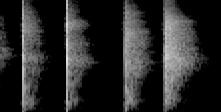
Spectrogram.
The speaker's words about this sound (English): Okay, that was. I don't think we're both supposed to clap. I think one of us was. Anyway, right? Whatever. We clapped. There it is. We both clapped. Poorly.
